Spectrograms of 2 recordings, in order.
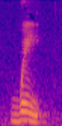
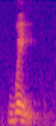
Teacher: An example for this is the word wait, wait, where the tongue moves up into position for the T, but then does not release. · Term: T as a stop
